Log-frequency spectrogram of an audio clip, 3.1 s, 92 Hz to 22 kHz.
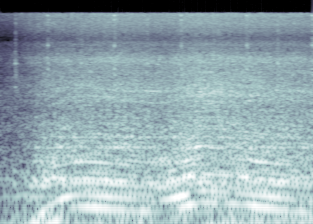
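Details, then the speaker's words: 2010 Chevy Tahoe engine revving with radio on after replacing the rear audio control unit: only smooth engine rumble, buzzing/whining through the speakers is gone. "Boston sound is gone we fix it guys"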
